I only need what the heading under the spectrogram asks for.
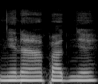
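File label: "nenápadne", Slovak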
